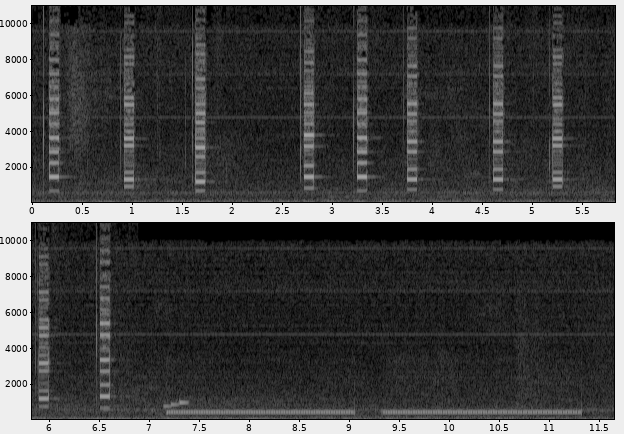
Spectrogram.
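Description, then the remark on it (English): Someone at a police station dials a telephone to make a phone call, about ten quick keypad tones beeping in an uneven rhythm, then a long steady line tone with one brief break. Clear, with no talking. “you get your phone call. Finally. Who are you gonna call?”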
